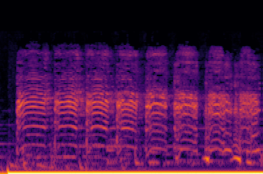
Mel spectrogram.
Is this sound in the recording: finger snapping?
no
